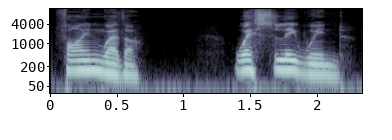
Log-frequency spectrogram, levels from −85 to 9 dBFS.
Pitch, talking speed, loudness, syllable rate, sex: 135 Hz, 100 wpm, -16 LUFS, 4.7 syllables/s, male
